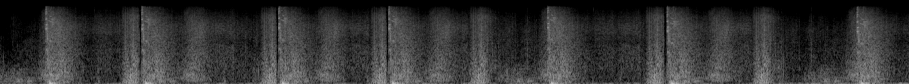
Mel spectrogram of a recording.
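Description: Footsteps crunch steadily over grass and stones.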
